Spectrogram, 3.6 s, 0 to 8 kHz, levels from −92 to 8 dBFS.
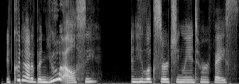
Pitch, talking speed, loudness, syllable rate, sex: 250 Hz, 235 wpm, -19 LUFS, 6.6 syllables/s, female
